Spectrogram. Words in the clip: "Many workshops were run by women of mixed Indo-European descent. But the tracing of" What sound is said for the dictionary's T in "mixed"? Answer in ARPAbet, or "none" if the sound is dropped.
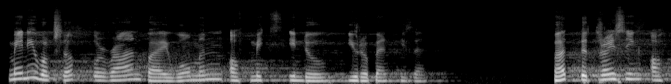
none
